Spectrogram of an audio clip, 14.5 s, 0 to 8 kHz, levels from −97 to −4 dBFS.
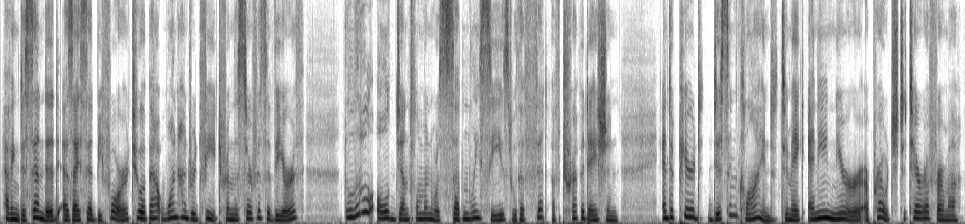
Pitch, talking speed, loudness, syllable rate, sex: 205 Hz, 165 wpm, -17 LUFS, 5.4 syllables/s, female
